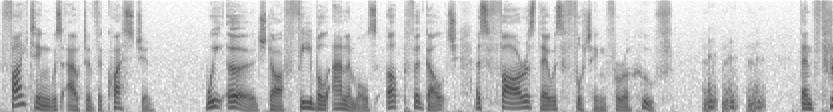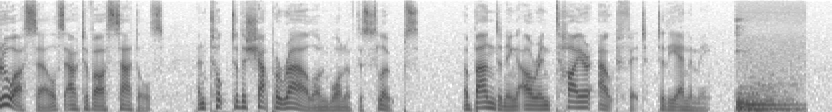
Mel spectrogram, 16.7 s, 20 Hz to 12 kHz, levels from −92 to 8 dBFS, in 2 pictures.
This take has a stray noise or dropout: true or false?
true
